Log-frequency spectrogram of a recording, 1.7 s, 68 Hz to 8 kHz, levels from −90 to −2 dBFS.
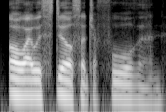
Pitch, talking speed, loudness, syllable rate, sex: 115 Hz, 290 wpm, -16 LUFS, 5.4 syllables/s, male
